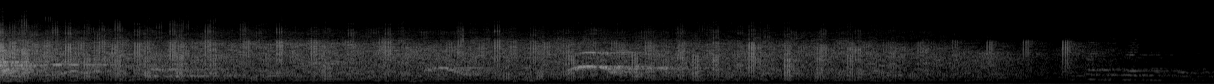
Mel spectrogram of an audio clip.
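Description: A woman speaks cheerfully.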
